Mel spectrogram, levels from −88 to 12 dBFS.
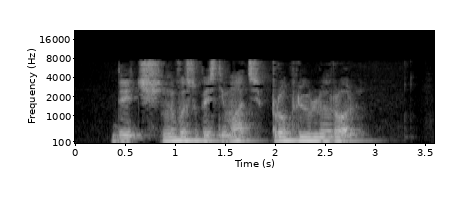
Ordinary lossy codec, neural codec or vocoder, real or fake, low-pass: MP3, 32 kbps; none; real; 7.2 kHz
